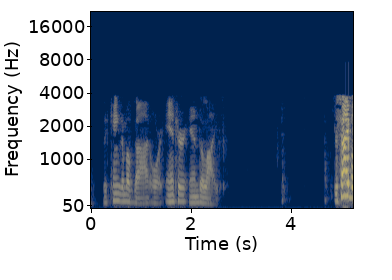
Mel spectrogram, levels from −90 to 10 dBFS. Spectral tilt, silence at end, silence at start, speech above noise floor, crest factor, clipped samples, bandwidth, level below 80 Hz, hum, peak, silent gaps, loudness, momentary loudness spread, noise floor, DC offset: -7 dB/octave; 0 s; 0.25 s; 69 dB; 24 dB; under 0.1%; 4 kHz; -66 dBFS; none; 0 dBFS; none; -23 LUFS; 17 LU; -90 dBFS; under 0.1%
